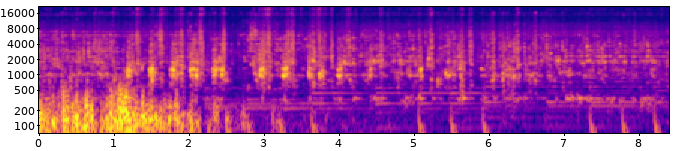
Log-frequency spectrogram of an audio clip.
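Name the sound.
water flowing from pipe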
